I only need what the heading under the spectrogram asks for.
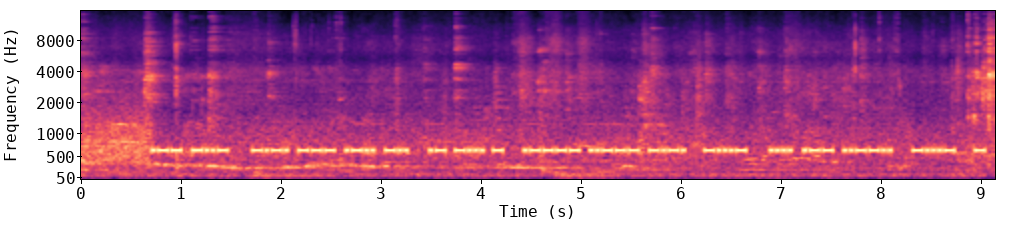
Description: Morse code, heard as a keyed tone, hand-sent with a paddle, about 39 wpm, 640 Hz, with radio static, a narrow filter and the noise of a restaurant. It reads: WX COLD ABT 12C <BT> HW? <BT> …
